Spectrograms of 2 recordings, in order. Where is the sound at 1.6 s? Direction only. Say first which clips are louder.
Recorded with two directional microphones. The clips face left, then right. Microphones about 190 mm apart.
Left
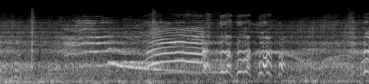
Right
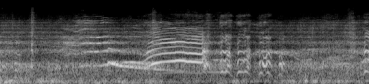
Right 2 dB; 40° left (ahead or behind).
